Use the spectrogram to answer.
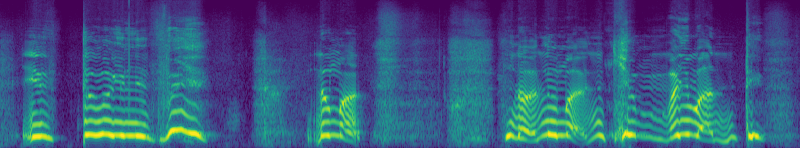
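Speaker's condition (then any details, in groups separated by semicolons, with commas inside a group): Cerebral palsy; childhood form, bedridden nine years in childhood; walks with difficulty, falls sometimes, massage and training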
